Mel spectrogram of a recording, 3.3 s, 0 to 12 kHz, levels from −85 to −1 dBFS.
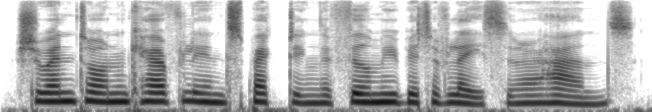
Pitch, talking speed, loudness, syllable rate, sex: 205 Hz, 240 wpm, -18 LUFS, 6.2 syllables/s, female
